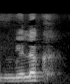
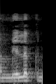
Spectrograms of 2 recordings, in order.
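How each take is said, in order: First: ਮਿਲਖ ending in aspirated "kh". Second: ਮਿਲਕ ending in unaspirated "k"; ਮਿਲਕ with plain k. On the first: Teacher gives the correct sound, ਮਿਲਖ with final "kh". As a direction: let air out on the last consonant of ਮਿਲਖ. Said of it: "ਖੱਖੇ ਨਾਲ ਉਚਾਰਨ ਕਰਨਾ". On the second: Teacher shows the mistaken reading, ਮਿਲਕ with "k". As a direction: close ਮਿਲਕ on a dry "k". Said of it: "ਨਹੀਂ ਕਹਿ ਦੇਣਾ". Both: Shown as a demonstration.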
